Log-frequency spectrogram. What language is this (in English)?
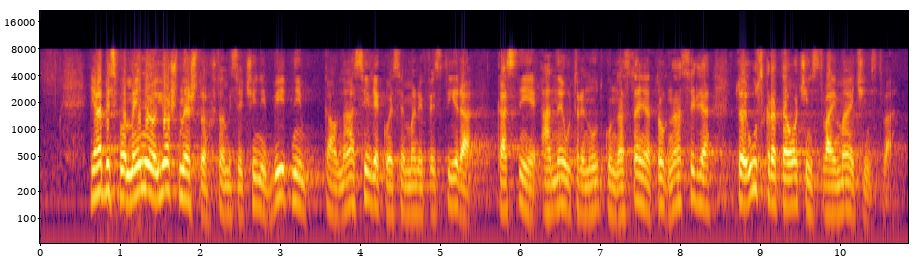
Croatian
